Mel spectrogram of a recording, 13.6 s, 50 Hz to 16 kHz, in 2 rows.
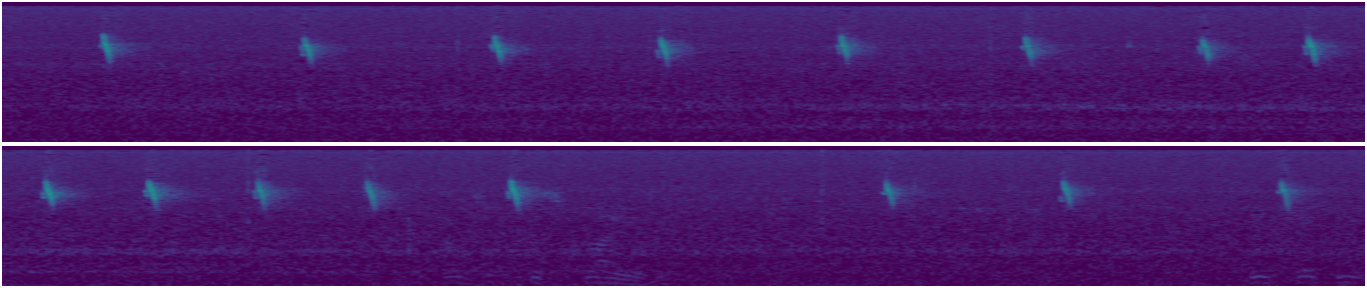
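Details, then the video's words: Vocal territorial male Eastern Bonelli's warbler in Bulgaria on 9 April 2018 gives short, sharp high notes about once a second, with a brief pause near the end, over a steady background hiss. "Vocal Territorial Male Eastern Bonelli's Warbler"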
